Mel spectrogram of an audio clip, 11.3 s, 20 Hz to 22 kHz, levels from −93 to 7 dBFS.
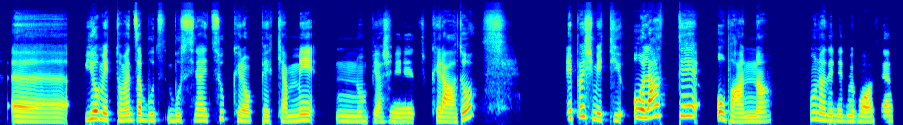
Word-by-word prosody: uhm, 140 -3 0 0.2
io 235 +3 +6
metto 200 -3 0
mezza 190 +2 +4
buz 190 0 -5
bustina 180 +1 -1
di 175 - -2
zucchero 185 -9 -2
perché 165 -1 -6
a 145 - +1
me 180 +3 +1 0.2
non 155 -2 -6
piace 140 -1 -5
zuccherato 150 - +1 1.1
e 250 - -1
poi 315 +3 +2
ci 245 - 0
metti 195 - -2
o 270 -2 +8
latte 325 +3 +3
o 230 - +5
panna, 150 0 0 0.5
una 220 -3 0
delle 175 -2 -3
due 160 -1 -4
cose. 160 +1 0
170 Hz, 140 wpm, -25 LUFS, 150-210 Hz, 1.1 s, o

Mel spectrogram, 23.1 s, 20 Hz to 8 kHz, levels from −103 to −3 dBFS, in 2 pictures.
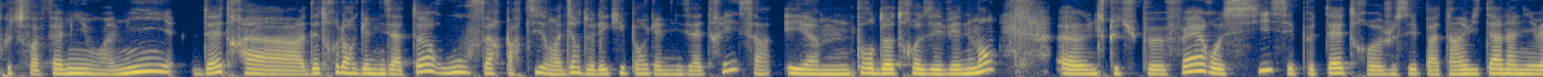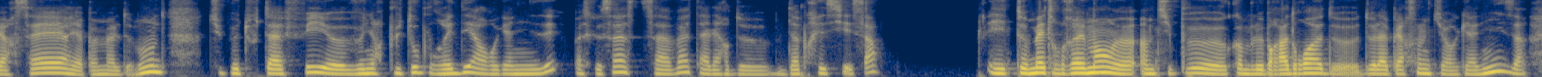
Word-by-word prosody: que - - -8
ce - - -6
soit 145 - -6
famille 175 +4 +1
ou 155 -2 -5
amis, 230 - +2
d'être 185 +7 -2
à 150 -4 -1
d'être 180 +7 -3
l'organisateur 180 - 0
ou 215 +3 +1
faire 190 -2 -5
partie, 165 +6 -4
on 175 - -1
va 150 - -2
dire, 210 +6 -1
de 160 - -2
l'équipe 165 +4 -4
organisatrice 155 - -6 0.2
et 180 -3 +3
hem, 160 -1 +1
pour 185 +1 +1
d'autres 170 -1 +2
événements, 170 - +2 0.5
hem, 165 -2 +2
ce - - -9
que - - -3
tu 175 - -11
peux 160 -1 -2
faire 240 - +1
aussi, 270 - -1
c'est 175 - -4
peut-être, 165 -1 -2
heu, - - -4
je 160 - -7
sais 170 +2 -4
pas, 150 -2 -5
tu 155 - -12
es - - -1
invité 165 +2 0
à - - +4
un 175 - +3
anniversaire, 170 +4 +1
il - - 0
y - - -1
a - - -4
pas 145 - -7
mal 145 -1 -3
de 150 +2 -11
monde. 220 +7 +3 0.3
Tu 180 - -13
peux 175 0 -1
tout 165 - -16
à 170 -2 +3
fait, 215 +3 +1
heu, 165 -2 +4
venir 170 +2 0
plus 180 -1 -5
tôt 210 - 0
pour 175 -5 -3
aider 175 +6 +2
à 195 - 0
organiser 160 - -2
parce 170 -1 -7
que 165 - -7
ça, 220 +7 -1
ça 165 -7 -4
va, 215 +6 -3
tu 190 - -10
as 160 - -2
l'air 155 0 -5
de 145 -1 -7
d'apprécier 160 +3 -4
ça 205 +7 -7 0.8
et 180 -4 +3
te 180 +2 +2
mettre 190 0 +6
vraiment, 190 +4 +7
heu, 160 -2 +3
un 170 - +2
petit 170 +1 -6
peu 180 -4 +2
comme 170 -2 0
le 160 - +4
bras 160 0 +4
droit 180 +2 +4
de - - -4
de 165 - -2
la 160 -1 +3
personne 165 +3 -1
qui 165 - -9
organise 160 - 0
170 Hz, 240 wpm, -22 LUFS, 160-190 Hz, 0.8 s, vraiment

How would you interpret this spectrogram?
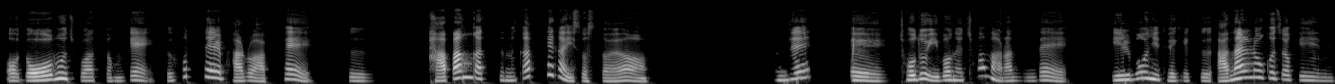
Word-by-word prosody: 어 170 0 -2
너무 195 +10 +7
좋았던 175 -9 -7
게 195 -3 -3
그 170 - -7
호텔 345 -4 0
바로 165 -2 -1
앞에 165 - -1 0.3
그 160 -2 -7 0.5
다방 275 - +6
같은 215 - -2
카페가 355 - -1
있었어요. 155 -1 -3 1.2
근데 250 +11 0 0.4
예 165 -5 +1
저도 215 +5 +3
이번에 195 0 0
처음 390 - -5
알았는데 165 0 -4 0.4
일본이 225 +5 +2
되게 170 -4 -7
그 165 -1 -5
아날로그적인 215 - +1
185 Hz, 235 characters per minute, -23 LUFS, 165-255 Hz, 1.2 s, 너무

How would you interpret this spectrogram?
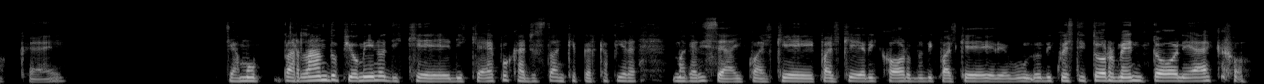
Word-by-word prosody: Okay. 120 +6 -14 1.6
Stiamo 160 0 0 0.2
parlando 180 +4 +4
più 175 -2 +2
o - - +2
meno 180 +3 +5
di 155 -4 -6
che 140 -3 0
di 145 +1 -4
che 150 -3 -3
epoca, 155 +1 -2
giusto 145 +4 -9
anche 170 +1 -5
per 145 -4 -7
capire 160 -1 -5 0.3
magari 155 0 -3
se 175 - -1
hai 135 0 -5
qualche 145 0 -1
qualche 150 +1 0
ricordo 150 -1 -1
di 150 +1 -5
qualche 145 0 0
de 140 0 -3
uno 150 +3 -2
di 160 +1 -3
questi 170 +1 -2
tormentoni, 170 -2 +4
ecco. 165 +2 -1
155 Hz, 140 wpm, -27 LUFS, 145-170 Hz, 1.6 s, meno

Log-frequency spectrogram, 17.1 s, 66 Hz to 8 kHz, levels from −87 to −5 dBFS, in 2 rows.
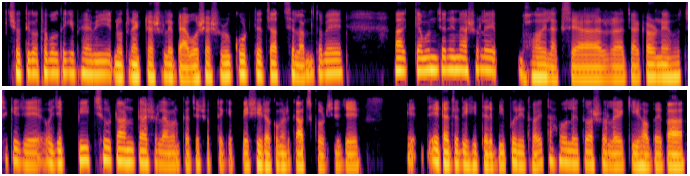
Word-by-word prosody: সত্যি 140 -1 +1
কথা 140 +1 -1
বলতে 145 0 0
কি - - 0
ভাই, 145 -1 +1
আমি 135 - +2 0.2
নতুন 115 +2 0
একটা 115 - -4
আসলে 120 0 -1
ব্যবসা 105 +5 +3
শুরু 120 -2 +3
করতে 135 -1 +2
চাচ্ছিলাম। 120 -2 +1
তবে 140 +1 +1 0.8
আ - - +9 0.2
কেমন 165 +1 +4
জানি 175 0 +3
না - - +3
আসলে 175 -1 -1 0.5
ভয় 115 0 +3
লাগছে। 100 +2 -5 0.3
আর 100 -1 +2 0.3
যার 105 -1 -1
কারণে 115 -1 +3
হচ্ছে 120 +6 -5
কি 145 - -1
যে 115 - +1 0.2
ওই 120 - +1
যে 130 - +3 0.2
পিছু 150 0 0
টানটা 135 -2 +3
আসলে 120 -1 -4
আমার 110 0 -2
কাছে 105 +3 -3
সবথেকে - - -8 0.2
বেশি 110 +2 0
রকমের 105 +1 0
কাজ 105 0 +4
করছে, 100 +1 -5
যে 105 - +3 0.7
এ - - -2 0.3
এটা 120 -2 +5
যদি 120 -1 +1
হিতের 105 -1 0
বিপরীত 115 -1 0
হয়, 115 - 0
তাহলে 130 -2 0
তো - - -3
আসলে 110 -2 -2 0.2
কি 110 - 0
হবে? 105 +1 0
বা 105 - +6
120 Hz, 180 wpm, -23 LUFS, 110-135 Hz, 0.8 s, আ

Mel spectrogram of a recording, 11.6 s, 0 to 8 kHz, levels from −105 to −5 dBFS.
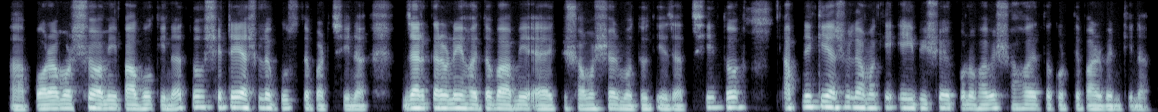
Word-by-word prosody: আ - - 0 0.2
পরামর্শ 110 +2 +3 0.2
আমি 110 +1 +2
পাবো 100 0 +3
কিনা। 95 -1 -1
তো 140 - 0 0.2
সেটাই 135 0 +2
আসলে 120 0 0
বুঝতে 115 0 -4
পারছি 90 0 -5
না। 90 - 0 0.5
যার 120 -1 +7
কারণেই 115 0 +5
হয়তোবা 105 +1 +2
আমি 105 +2 0
অ্যা 95 +1 -1
সমস্যার 100 +2 -1
মধ্য 90 -2 -1
দিয়ে 95 -2 -2
যাচ্ছি। 90 +7 -5 0.2
তো 135 - +4 0.6
আপনি 140 +4 +1
কি 150 - -1
আসলে 135 +1 0
আমাকে 120 +1 -2 0.2
এই 120 - +2
বিষয়ে 115 +1 -1
কোনভাবে 105 0 0
সহায়তা 105 +1 -2
করতে 100 +1 -6
পারবেন 90 -1 0
কিনা? 80 -1 -6
105 Hz, 165 wpm, -24 LUFS, 95-120 Hz, 0.6 s, যার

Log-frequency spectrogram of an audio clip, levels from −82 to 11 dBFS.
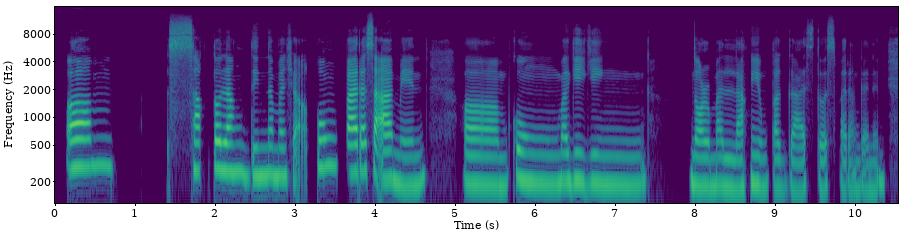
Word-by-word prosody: Um. 290 +1 +5 0.6
Sakto 270 0 +1
lang 255 -2 +2
din 235 0 -1
naman 235 -1 0
siya. 230 - -5
Kung 295 +1 -1
para 255 0 +6
sa 215 - +7
amin, 195 0 -2 0.5
um, 190 -1 0
kung 215 -3 0 0.4
magiging, 190 -2 -3 0.5
normal 180 -2 -1
lang 170 0 -2
'yong 185 -1 -3
paggastos 170 0 -7
parang 80 +1 -10
ganun, 180 +6 -9
200 Hz, 110 wpm, -22 LUFS, 185-255 Hz, 0.6 s, sa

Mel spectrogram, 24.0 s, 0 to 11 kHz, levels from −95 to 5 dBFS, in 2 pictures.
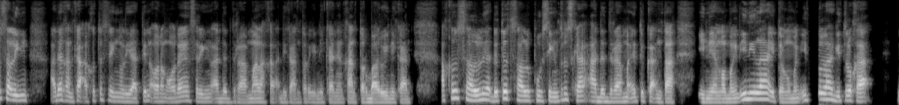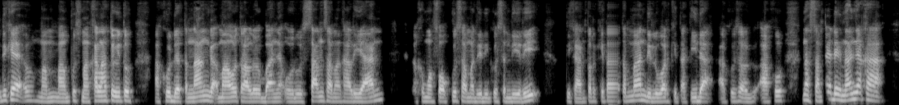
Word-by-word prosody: sering 165 -7 +1 0.3
ada 170 - -2
kan, 150 -5 -2
Kak? - - 0
Aku 150 - -9
sering 145 -6 -6
ngelihatin 120 +4 -3
orang-orang 125 +2 -3
yang 150 - -7
sering 120 -3 -6
ada 110 -2 -4
dramalah, 105 +1 -4
Kak, 105 0 -10
di 105 - -10
kantor 100 +1 -8
ini 100 0 -10
kan, 100 -1 -5
yang 100 - -9
kantor 105 +1 -4
baru 100 0 +3
ini 105 0 -3
kan. 100 - -2 0.4
Aku 160 +9 0
selalu 180 -7 +4
lihat 175 - +3
dia 140 - +3
tuh 215 +7 +5
selalu 150 -7 0
pusing 145 -3 -1
terus, 180 +5 -4
Kak, 150 0 +1
ada 130 -3 0
drama 120 +1 -1
itu, 135 0 -6
Kak, 110 - +1
entah 105 -1 +1 0.2
ini 110 -2 -1
yang 105 - -1
ngomong 110 +2 0
inilah, 195 +1 +6
itu - - -11
yang 110 -1 -2
ngomong 115 +4 -3
itulah, 180 +3 +2
gitu 155 +1 +1
loh, - - -9
Kak. 135 +1 +3 0.3
Jadi 155 - -1
kayak, - - +7
eee, 150 +1 -4
"Mam 125 -2 -3
mampus 125 +3 -1
makanlah 145 +5 +4
tuh 150 - +4
itu. 145 - +5 0.4
Aku 140 - 0
udah 130 -2 +4
tenang, 140 +4 +2
nggak 140 - +5
mau 125 +2 +4
terlalu 125 -2 +3
banyak 120 +1 +1
urusan 120 +3 -1
sama 125 -1 -1
kalian. 125 +7 +2 0.4
Aku 130 - -8
mau 125 - 0
fokus 120 +3 -1
sama 125 -1 0
diriku 120 +1 -4
sendiri. 120 +6 0 0.3
Di 125 - -10
kantor 115 +3 -2
kita 135 +1 -2
teman, 155 +3 +1
di - - +3
luar 125 0 +1
kita - - -6
tidak. 125 +4 0
Aku - - -7
selalu 125 -1 -3
aku" 125 +5 -1 0.2
Nah, 165 - +2
sampai 135 - -3
ada 180 - +6
yang 160 - +2
nanya, 195 +4 +4
Kak. 155 -6 +2
130 Hz, 220 wpm, -23 LUFS, 120-150 Hz, 0.4 s, kayak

